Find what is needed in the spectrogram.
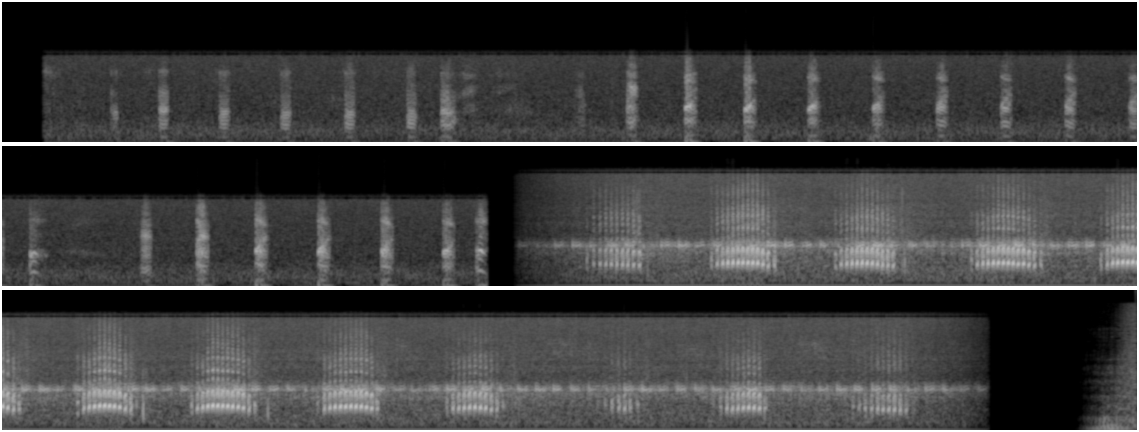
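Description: Animal calls from two different recordings in turn. First comes a run of short, sharp clicking calls about twice a second. About halfway through, louder rhythmic calls about once a second begin over a steady high-pitched tone.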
